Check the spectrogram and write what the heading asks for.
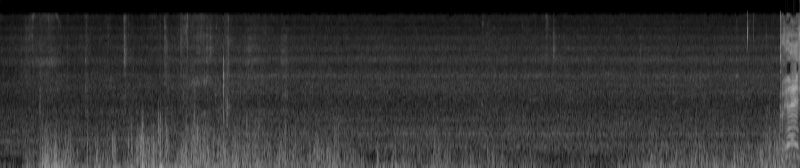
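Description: Wind buffeting the microphone, an uneven low rumble. A word is spoken at the very end.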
